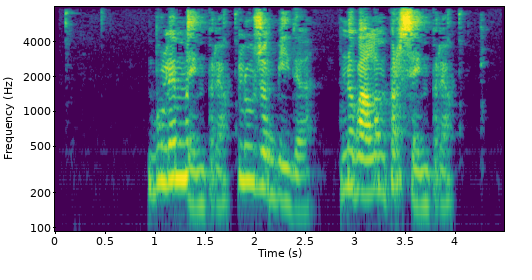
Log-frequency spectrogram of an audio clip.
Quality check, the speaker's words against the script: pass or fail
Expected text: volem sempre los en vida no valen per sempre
pass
